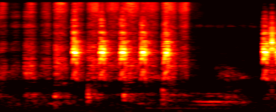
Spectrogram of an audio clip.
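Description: A bird calls late at night in a run of five or six quick, shrill squawks, fairly close, with a short pause and then one more loud burst.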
